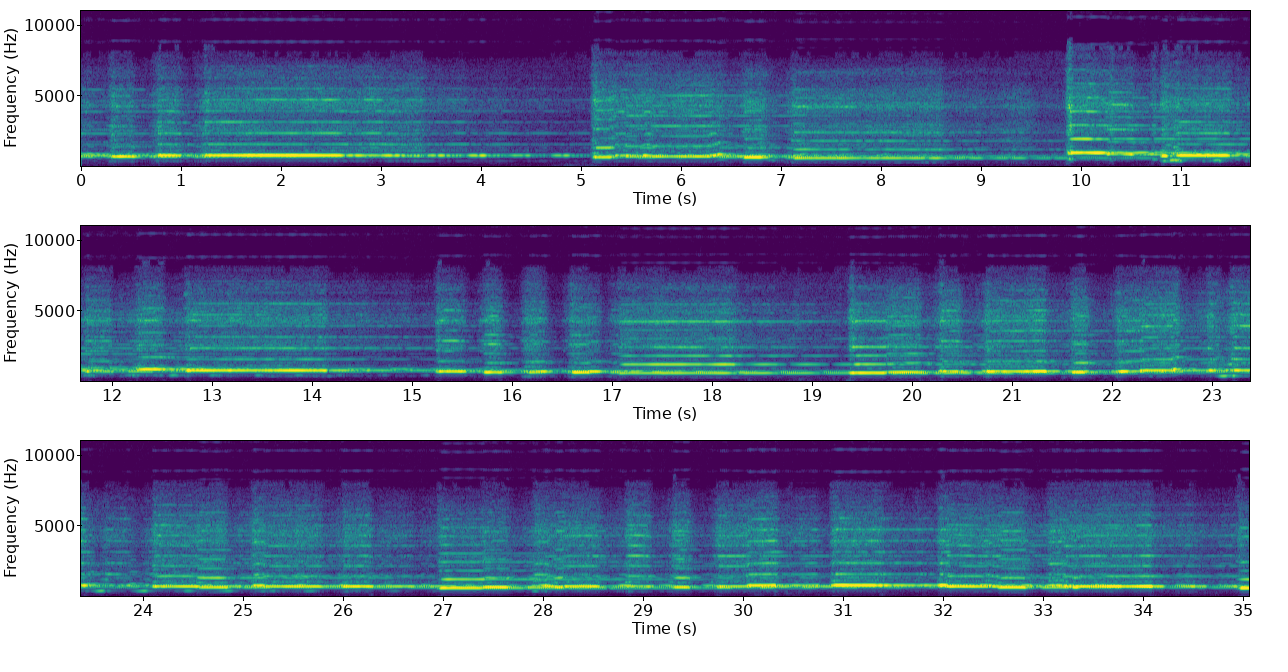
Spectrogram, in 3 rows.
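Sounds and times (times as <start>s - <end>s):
flute melody: 0.0s - 35.0s.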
